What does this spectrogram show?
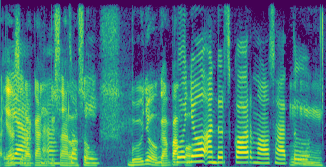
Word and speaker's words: Bonyo: Bonyo gampang Bonyo kok. underscore 01. Kita pelafalannya, pronounce-nya bonyo ya. Bonyo. Itu tulisannya O bukan U ya, bonyo gitu bonyo. ya.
